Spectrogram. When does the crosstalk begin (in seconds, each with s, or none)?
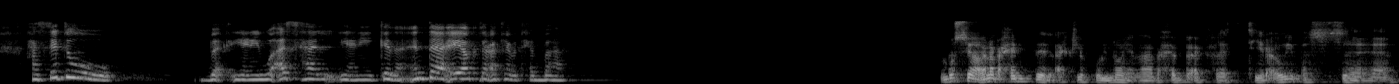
none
